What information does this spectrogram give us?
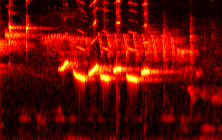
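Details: Loud rival-provoking song of a forest white-rumped shama: two short high notes, then a string of about six rhythmic slurred whistles, rolling and evenly spaced, fading into soft trailing notes.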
